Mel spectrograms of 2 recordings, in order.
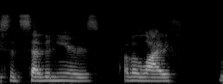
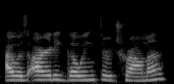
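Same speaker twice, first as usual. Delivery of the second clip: normal talking voice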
